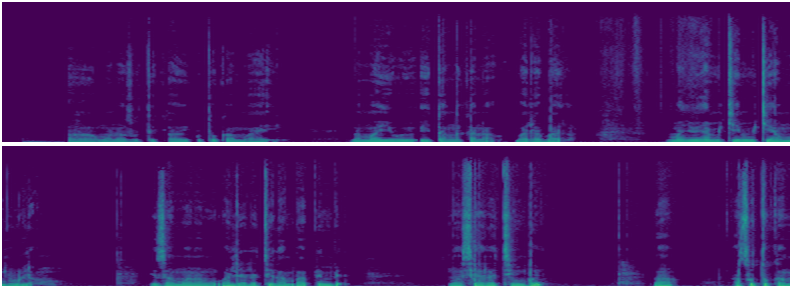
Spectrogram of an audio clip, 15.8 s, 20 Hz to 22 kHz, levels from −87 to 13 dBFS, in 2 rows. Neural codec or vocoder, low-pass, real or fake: none; 19.8 kHz; real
